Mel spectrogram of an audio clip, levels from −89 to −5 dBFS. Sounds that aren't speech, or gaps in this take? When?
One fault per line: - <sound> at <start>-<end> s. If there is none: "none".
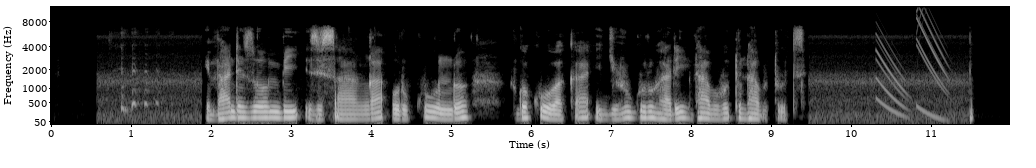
- laugh at 0.7-1.6 s
- chirp at 10.3-11.3 s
